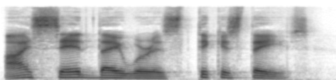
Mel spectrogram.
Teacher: the words were and as are linked together with an R sound. So usually if I say the word were, I don't pronounce the R.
